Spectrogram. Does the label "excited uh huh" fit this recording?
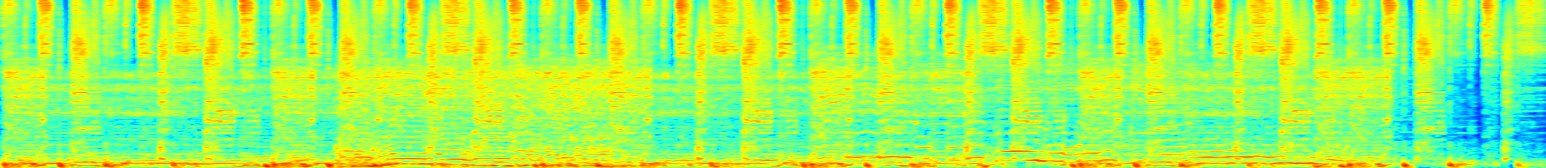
No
